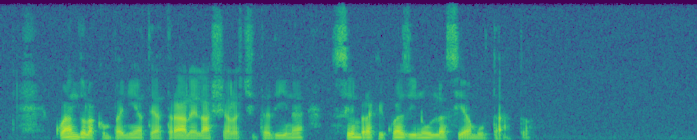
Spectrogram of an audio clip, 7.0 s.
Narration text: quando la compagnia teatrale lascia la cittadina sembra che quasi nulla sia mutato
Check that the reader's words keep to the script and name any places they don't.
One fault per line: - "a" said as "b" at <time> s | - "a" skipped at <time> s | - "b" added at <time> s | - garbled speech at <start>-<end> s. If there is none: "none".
none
